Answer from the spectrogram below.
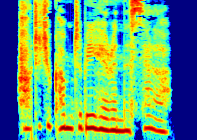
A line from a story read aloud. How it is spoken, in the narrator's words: said very quietly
